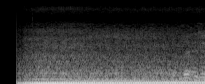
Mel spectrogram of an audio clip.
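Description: Narrowboat's inboard engine running steadily under way, a low, even drone.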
